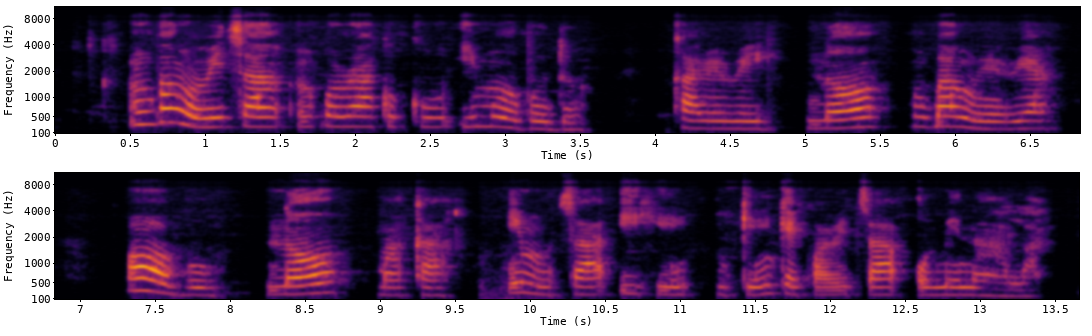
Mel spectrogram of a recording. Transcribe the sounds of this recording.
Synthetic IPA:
ŋ͡m̩˦ɡ͡ba˦ŋʷe˨ɾɪ˦ta˦ŋ͡m̩˦k͡pʊ˦ɾa˦kʊ˦kʊ˦i˦m˦o˨bo˨do˨ | ka˨ɾɪ˨ɾɪ˨ | nɔ˨˦ŋ͡m̩˦ɡ͡ba˦ŋʷe˨ɾja˦ | ɔ˦˨bʊ˨ | nɔ˦ | ma˨ka˨ | ɪ˦mʊ˨ta˦i˦he˦ŋ̩˨ke˨ŋ̩˦ke˨kʷa̰˨ɾɪ̰˦ta˦o˨˦me˦na˨la˦

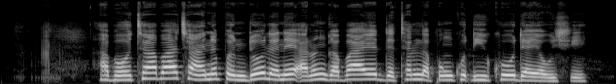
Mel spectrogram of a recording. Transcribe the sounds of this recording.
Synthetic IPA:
ʔa˨ba˨wtaː˦baː˦ta˨nʊ˦ɸɪ˨ndoː˦le˨neː˦ʔa˨ɽɪ˦ŋɡa˨baː˦jɐ˦dːa˨tɐ˦lːɐ˨ɸɪ˦ŋkʷʊ˦ɗiː˦kʷoː˦da˨ja˨wʃeː˦

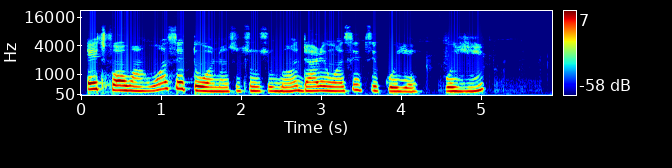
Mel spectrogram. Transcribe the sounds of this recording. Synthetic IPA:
e˦tfɔ˧w̃ã˨w̃ɔ̃˦se˦˨to˧ɔ˨nã˨tũ˧tũ˧˦su˨ɡ͡bã˨˦da˨˦ɾi˦w̃ɔ̃˧si˦˨ti˧ko˨jɛ˨ | ko˨jiː˨˦

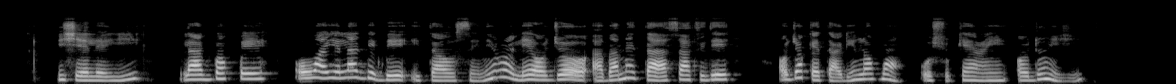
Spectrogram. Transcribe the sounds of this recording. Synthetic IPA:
i˨ʃɛ˨lɛ˨jiː˨˦ | la˦ɡ͡bɔ˦k͡pe˦ | o˦wa˦˧˦je˦la˦ɡ͡be˦˨ɡ͡be˨˦ʔḭ˦˨ta˨ɔ˨sɛ̃˨nĩ˨˦ɾɔ˦˨lɛ˨˦ɔ˧d͡ʒɔ˦a̰˨ba˨˦mɛ̃˦˨ta˨˧˦sa˦˨ti˧de˦ | ɔ̰˧d͡ʒɔ˦kɛ˧ta˨dĩ˨˦lɔ˦ɡ͡bɔ̃˦˨ | o˧ʃu˨kɛ̃˦ɾ̃ĩ˧ɔ˧dɔ̃˦˨jiː˨˦

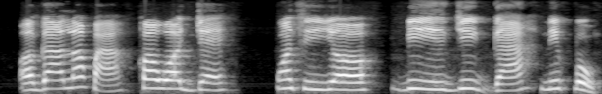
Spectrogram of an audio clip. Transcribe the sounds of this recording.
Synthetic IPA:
ɔ˨ɡa˧ɔ˧lɔ˦k͡pa˨˦kɔ˦wɔ˦d͡ʒɛ˧ | w̃ɔ̃˦ti˧jɔ˧ | bi˦i˧d͡ʒi˦ɡa˨˦nĩ˦k͡po˦˨

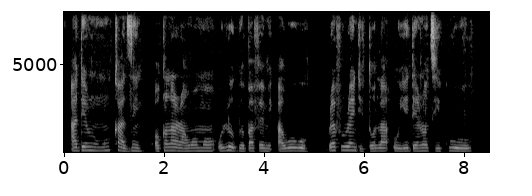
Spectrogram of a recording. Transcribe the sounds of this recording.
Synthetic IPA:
a̰˧de˧ɾ̃ũ˧mũ˦ka˦˨zĩ˦˨nɔ˨kã˦la˦ɾa˧˨w̃ɔ̃˧mɔ̃˦o˧lo˦˨ɡ͡be˨ɔ˧ba˦fɛ˦mĩ˧˦a˨wo˦wo˦˨ | ɾɛ˦fu˦ɾɛ̃˦n˨di˨tɔ˨˦la˦o˦˨je˨˦dɛ˧ɾ̃ɔ̃˦ti˨˦ku˦o˧˦

